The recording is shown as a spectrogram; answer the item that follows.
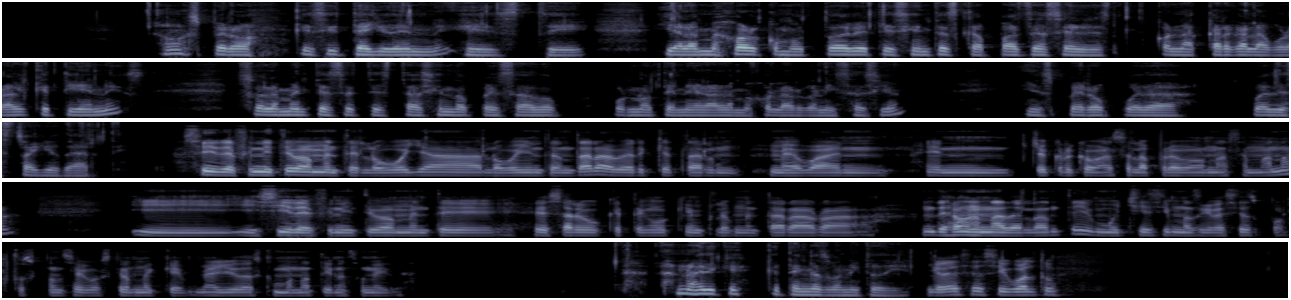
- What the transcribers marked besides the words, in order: tapping; laughing while speaking: "de ahora"; chuckle
- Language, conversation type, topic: Spanish, advice, ¿Cómo puedo manejar la soledad, el estrés y el riesgo de agotamiento como fundador?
